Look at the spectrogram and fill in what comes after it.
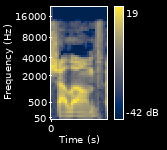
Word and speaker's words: Shalom: Yes, I know the Hebrew word is pronounced Shalom, but in Chicago, you call it Sholom if you know anything about Chicago.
